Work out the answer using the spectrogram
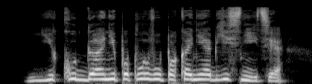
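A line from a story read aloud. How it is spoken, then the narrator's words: Angry, through gritted teeth. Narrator (Russian): зло процедил Алистар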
